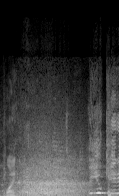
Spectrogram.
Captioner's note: crowd laughs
